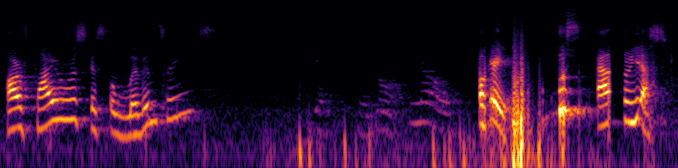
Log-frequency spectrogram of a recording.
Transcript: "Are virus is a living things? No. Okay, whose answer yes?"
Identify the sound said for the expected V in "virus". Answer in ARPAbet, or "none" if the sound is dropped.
F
